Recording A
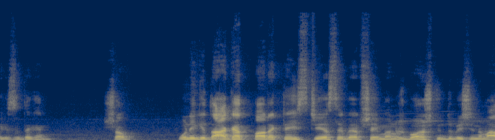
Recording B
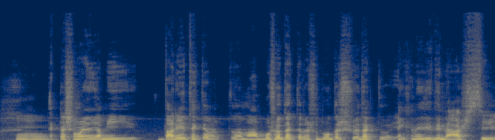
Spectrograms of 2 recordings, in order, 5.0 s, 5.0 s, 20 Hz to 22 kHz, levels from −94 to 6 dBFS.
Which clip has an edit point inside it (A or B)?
B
